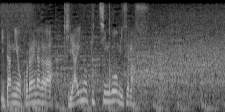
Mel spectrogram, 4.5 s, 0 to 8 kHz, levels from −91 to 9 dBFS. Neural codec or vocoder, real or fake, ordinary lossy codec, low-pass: vocoder, 22.05 kHz, 80 mel bands, Vocos; fake; none; 7.2 kHz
